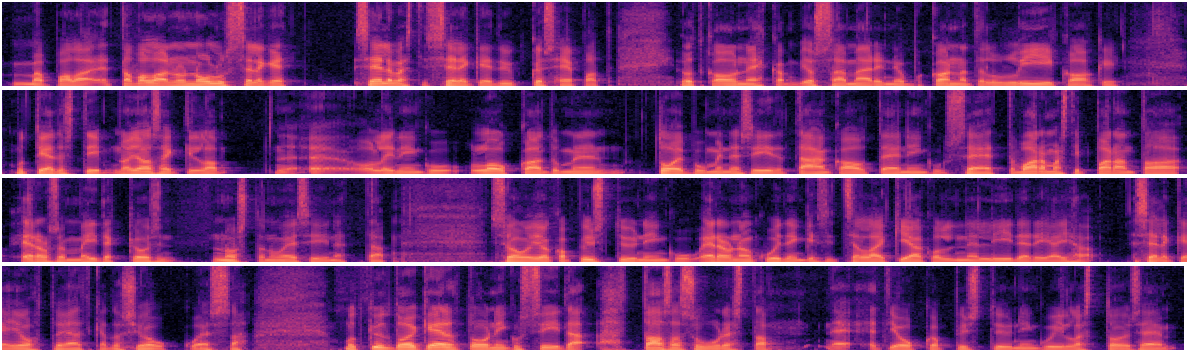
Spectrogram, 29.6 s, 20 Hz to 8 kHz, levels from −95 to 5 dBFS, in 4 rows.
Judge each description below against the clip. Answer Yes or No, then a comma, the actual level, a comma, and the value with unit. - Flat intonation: Yes, narrow, 1.4 semitones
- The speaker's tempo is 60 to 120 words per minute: No, average, 140 wpm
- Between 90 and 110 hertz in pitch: No, low, 130 Hz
